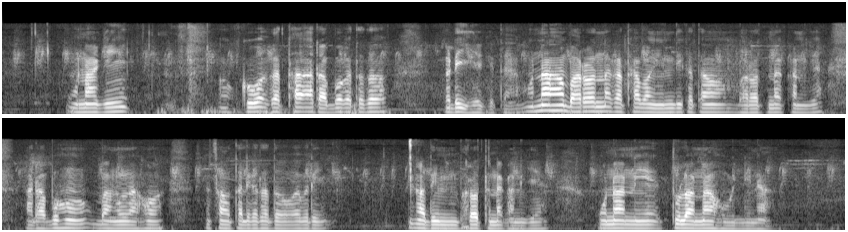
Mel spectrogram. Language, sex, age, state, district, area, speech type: Santali, male, 18-30, West Bengal, Purba Bardhaman, rural, spontaneous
